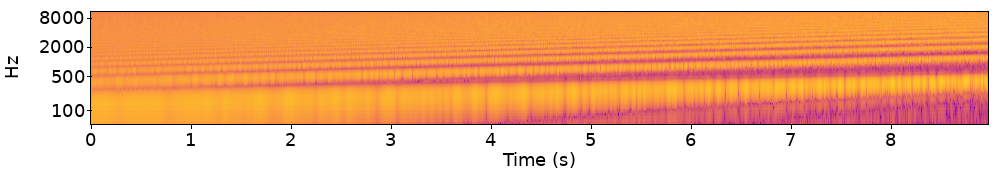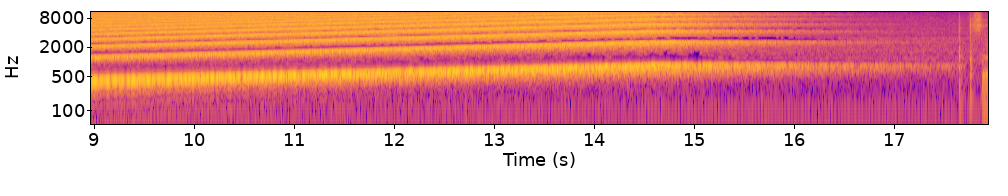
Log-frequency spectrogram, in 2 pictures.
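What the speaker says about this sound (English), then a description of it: "it's just that typical rising sound that you hear in a lot of electronic tracks" A synth riser built in NI Massive for house music sweeps steadily upward in pitch for about fifteen seconds, loud and harmonically rich, then fades away alone with no voices.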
